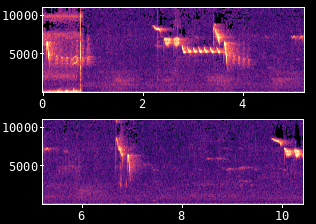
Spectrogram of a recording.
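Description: Outdoor birds calling over a low steady background: a few high chirping trills and sharp downward-sweeping calls every few seconds. In the first second a loud low rumble of wind buffeting the microphone cuts off suddenly.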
